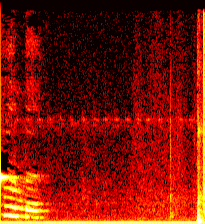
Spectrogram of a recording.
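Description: A cat's meow: one short call at the start that falls in pitch. A sharp click comes at the very end.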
